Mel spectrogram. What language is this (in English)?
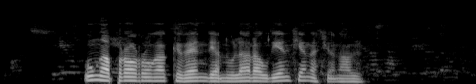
Galician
